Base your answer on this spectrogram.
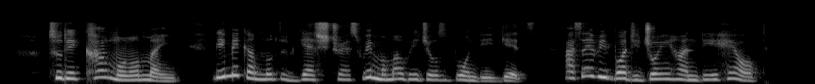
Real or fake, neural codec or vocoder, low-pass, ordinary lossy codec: fake; codec, 16 kHz, 0.8 kbps, ZipCodec; 7.2 kHz; AAC, 64 kbps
